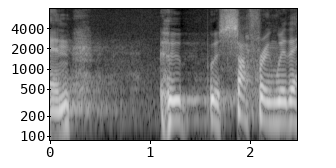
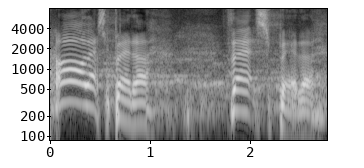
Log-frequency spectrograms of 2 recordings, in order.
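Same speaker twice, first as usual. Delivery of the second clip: real laughter through the words; laughing, pleased the joke landed; chuckling with relief; relieved laugh. Real, not acted. Congregation finally laughs.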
